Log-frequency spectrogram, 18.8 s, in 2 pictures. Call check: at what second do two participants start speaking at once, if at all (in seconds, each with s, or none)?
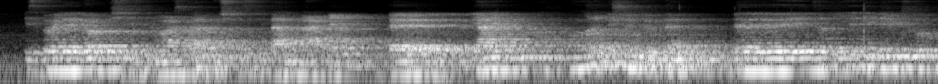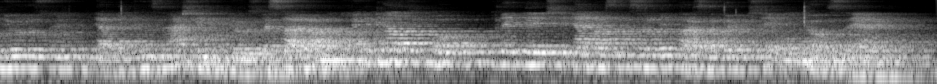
none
